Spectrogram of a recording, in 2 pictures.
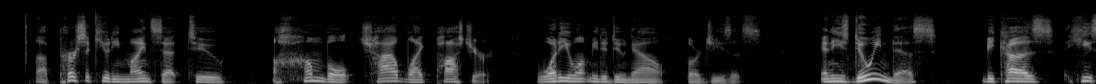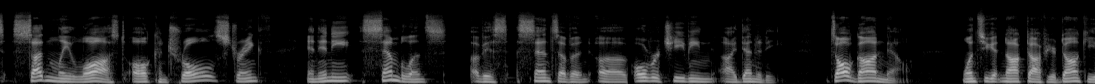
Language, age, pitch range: English, 40-59, 110-145 Hz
